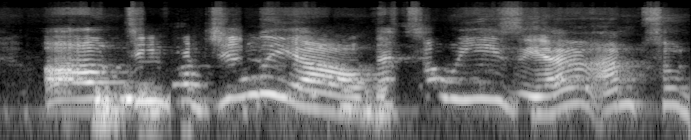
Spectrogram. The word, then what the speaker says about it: DiVirgilio: nice first of all tell me how you pronounce your last name oh d virgilio oh diva julio that's so easy i'm so dumb i'm sorry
